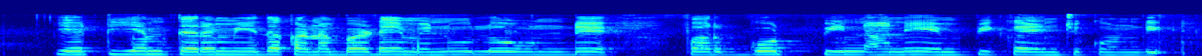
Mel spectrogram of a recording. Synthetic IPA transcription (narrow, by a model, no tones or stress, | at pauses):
eːʈiːemt̪ɛɾɐmiːd̪ɐkɐnɐbɐɽe̞ːmenuːlo̞ːuɳɖe̞ːpʰɐɾɡoːʈ̚pinɐniempiːkɐeɲt͡ʃuko̞ːɳɖi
